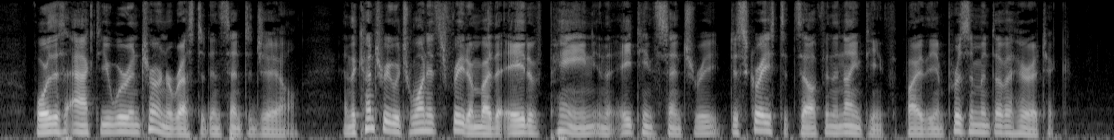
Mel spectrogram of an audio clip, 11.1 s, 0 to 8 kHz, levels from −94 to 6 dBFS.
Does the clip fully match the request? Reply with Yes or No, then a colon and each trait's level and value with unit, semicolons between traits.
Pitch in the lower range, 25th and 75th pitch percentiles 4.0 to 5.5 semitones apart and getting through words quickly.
Yes: low, 100 Hz; average, 4.6 semitones; fast, 210 wpm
